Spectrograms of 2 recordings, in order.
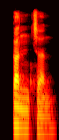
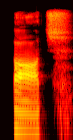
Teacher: कंचन को जब बोल रहे हैं तो पूरी की पूरी ध्वनि नासिका से निकल रही है। कांच को जब बोल रहे हैं तो ध्वनि नासिका और कंठ से दोनों से निकल रही है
